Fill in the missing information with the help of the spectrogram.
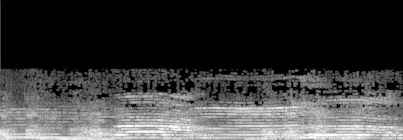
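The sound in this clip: A three-year-old Syrian refugee girl cries and begs for food in a two-bedroom apartment shared by eight refugees. Her loud, continuous wailing wavers up and down in pitch, with sobbing, word-like pleas mixed into the crying.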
